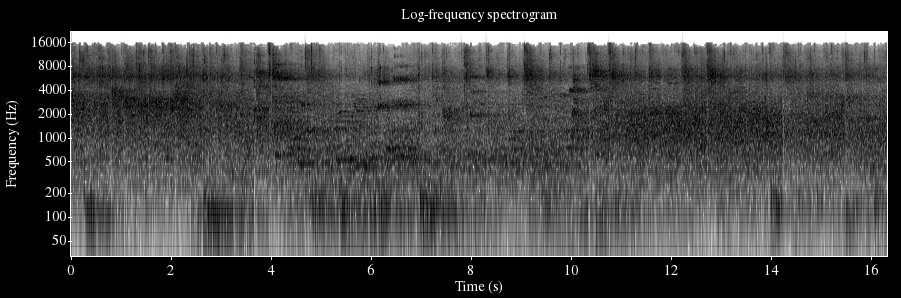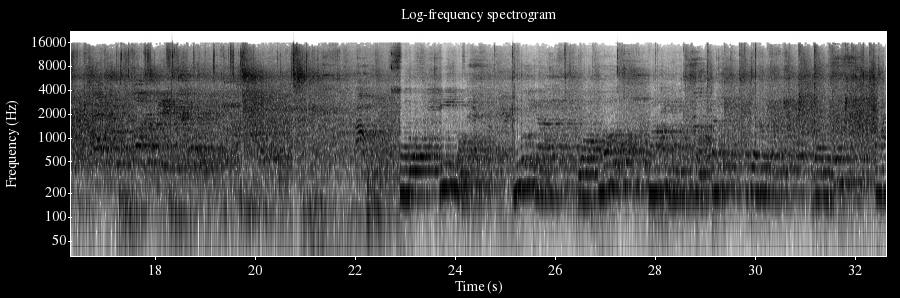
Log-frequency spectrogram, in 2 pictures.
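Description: Badminton rally in a sports hall: sharp racket hits on the shuttlecock and footfalls on the court floor over steady hall noise and voices. Near the end a louder pitched sound with held notes comes in over it.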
